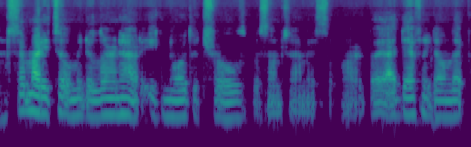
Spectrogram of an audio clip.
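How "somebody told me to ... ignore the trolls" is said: normal talking voice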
